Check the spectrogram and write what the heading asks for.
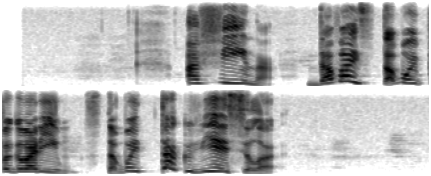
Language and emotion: Russian, positive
